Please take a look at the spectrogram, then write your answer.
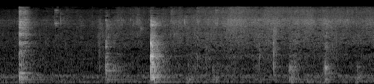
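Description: Chili powder frying in a pan, a continuous sizzle punctuated by several sharp spoon scrapes and knocks against the pan, the loudest early on.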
